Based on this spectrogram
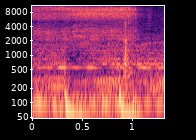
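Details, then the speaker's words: Bicycle with SRAM Red eTap during install fine-tuning: a light repeating ticking scrape as the chain rubs the next higher cog. The fix is a micro-adjust trim toward the outboard position. "So, as you hear a slight sound that um that shows that the chain might be rubbing on the next uh higher"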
